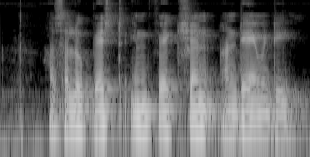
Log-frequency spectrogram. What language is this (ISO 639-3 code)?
tel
